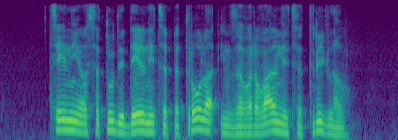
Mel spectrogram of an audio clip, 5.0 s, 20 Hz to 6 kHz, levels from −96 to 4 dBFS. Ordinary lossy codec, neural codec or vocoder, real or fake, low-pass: none; codec, 16 kHz, 16 kbps, FreqCodec, smaller model; fake; 5.4 kHz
